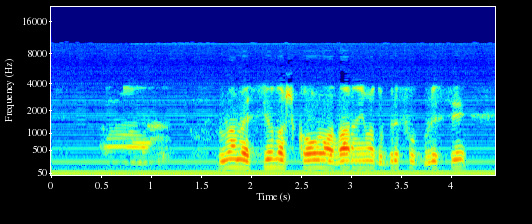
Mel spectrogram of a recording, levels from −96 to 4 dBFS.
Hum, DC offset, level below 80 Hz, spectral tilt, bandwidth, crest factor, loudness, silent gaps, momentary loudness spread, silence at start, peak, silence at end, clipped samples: 50 Hz at -40 dBFS; under 0.1%; -40 dBFS; -6 dB/octave; 10.5 kHz; 20 dB; -23 LUFS; none; 21 LU; 0 s; -4 dBFS; 0 s; under 0.1%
